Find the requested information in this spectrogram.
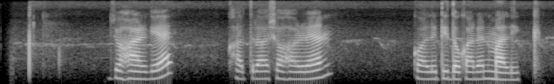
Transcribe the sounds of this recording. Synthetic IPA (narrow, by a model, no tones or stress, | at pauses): d͡ʑɔɦaɾɡe | kʰat̪ɾaʃɔɦɔɾen | kwaliʈid̪okaɾenmalik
